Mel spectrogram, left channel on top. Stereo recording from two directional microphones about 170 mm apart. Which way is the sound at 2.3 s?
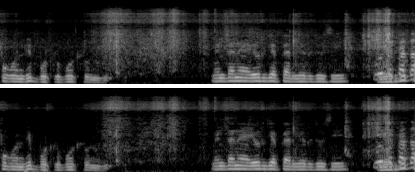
10° left (ahead or behind).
